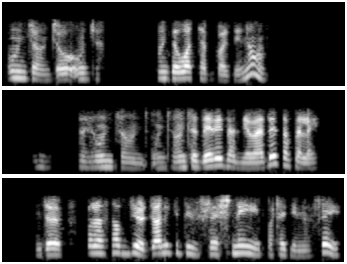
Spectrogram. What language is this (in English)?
Nepali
